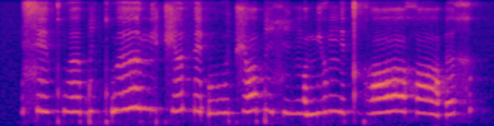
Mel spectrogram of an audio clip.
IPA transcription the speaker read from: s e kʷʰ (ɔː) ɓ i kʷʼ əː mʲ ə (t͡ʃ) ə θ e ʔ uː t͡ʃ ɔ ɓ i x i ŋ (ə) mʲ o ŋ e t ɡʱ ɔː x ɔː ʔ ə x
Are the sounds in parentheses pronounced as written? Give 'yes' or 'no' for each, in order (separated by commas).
no, yes, no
